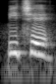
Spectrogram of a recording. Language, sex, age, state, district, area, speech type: Hindi, female, 18-30, Rajasthan, Jodhpur, urban, read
